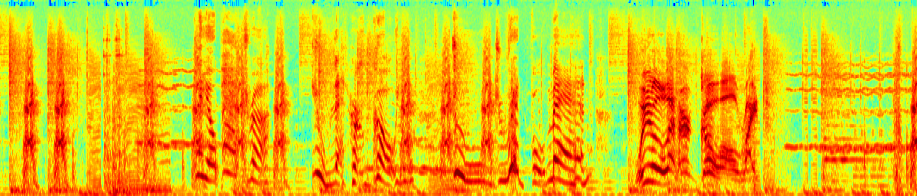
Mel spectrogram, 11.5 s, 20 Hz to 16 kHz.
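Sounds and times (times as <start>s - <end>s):
dog barking and yelping: 0.2s - 1.0s, 1.8s - 2.2s, 2.9s - 3.7s, 5.0s - 6.4s
speech: 2.5s - 9.6s.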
